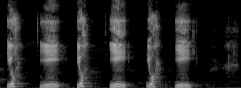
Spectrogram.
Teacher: ha sukun alirkan suaranya jangan diputus ya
